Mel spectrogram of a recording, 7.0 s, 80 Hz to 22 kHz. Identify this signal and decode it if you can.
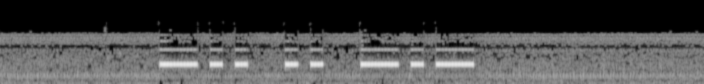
Morse code, heard as a keyed tone, about 10 wpm, 1020 Hz. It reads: DIK
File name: luxembourg / mx / DIK-L-VOR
